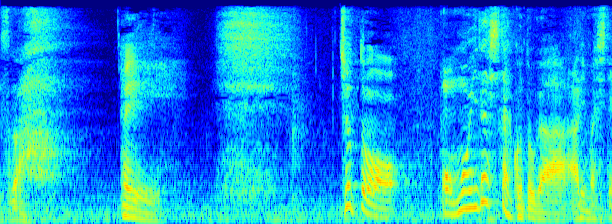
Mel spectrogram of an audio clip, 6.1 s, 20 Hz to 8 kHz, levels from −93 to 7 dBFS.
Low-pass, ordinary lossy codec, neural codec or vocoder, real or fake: 7.2 kHz; AAC, 32 kbps; none; real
